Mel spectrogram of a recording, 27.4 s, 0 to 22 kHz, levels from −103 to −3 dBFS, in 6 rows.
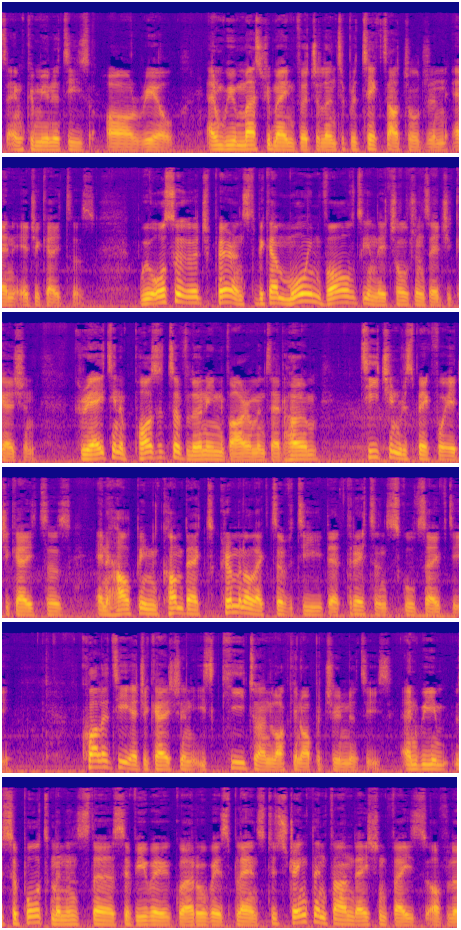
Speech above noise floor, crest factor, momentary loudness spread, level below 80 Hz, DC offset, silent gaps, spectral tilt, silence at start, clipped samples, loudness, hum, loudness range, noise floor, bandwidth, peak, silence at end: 22 dB; 16 dB; 9 LU; -46 dBFS; under 0.1%; none; -5 dB/octave; 0 s; under 0.1%; -20 LUFS; none; 4 LU; -42 dBFS; 16.5 kHz; -4 dBFS; 0 s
